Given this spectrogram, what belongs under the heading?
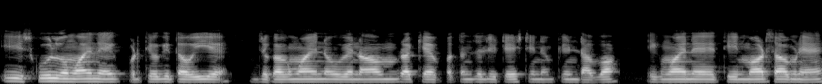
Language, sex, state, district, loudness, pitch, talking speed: Hindi, male, Rajasthan, Nagaur, -17 LUFS, 120 Hz, 155 wpm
